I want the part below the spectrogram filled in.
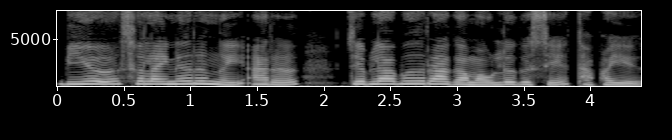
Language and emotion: Bodo, neutral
